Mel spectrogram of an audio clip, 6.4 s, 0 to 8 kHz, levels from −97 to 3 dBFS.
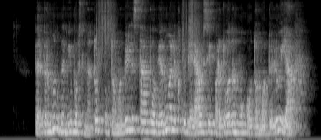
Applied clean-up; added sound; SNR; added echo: neural separator model SepFormer DNS4.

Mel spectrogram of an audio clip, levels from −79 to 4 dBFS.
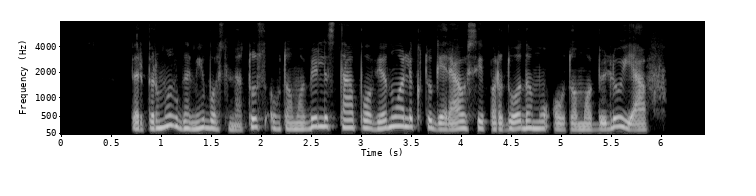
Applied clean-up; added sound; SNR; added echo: none; none; none; none.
